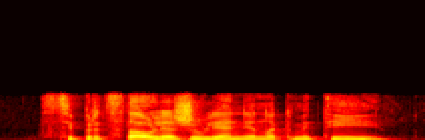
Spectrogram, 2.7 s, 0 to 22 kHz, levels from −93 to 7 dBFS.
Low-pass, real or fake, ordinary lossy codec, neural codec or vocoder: 7.2 kHz; real; none; none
